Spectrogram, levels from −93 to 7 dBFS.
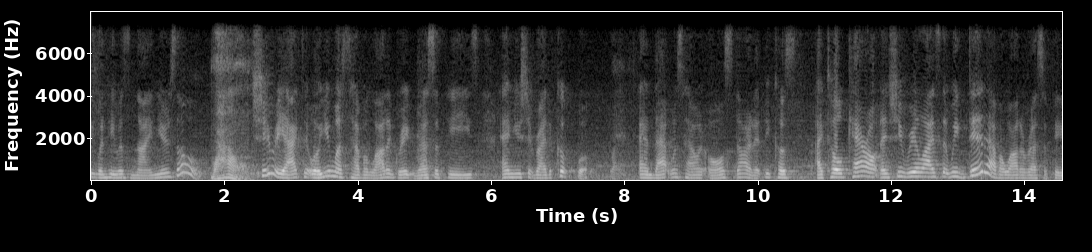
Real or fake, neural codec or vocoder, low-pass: fake; codec, 16 kHz in and 24 kHz out, 1 kbps, XY-Tokenizer; 7.2 kHz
